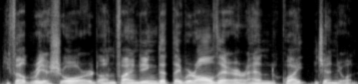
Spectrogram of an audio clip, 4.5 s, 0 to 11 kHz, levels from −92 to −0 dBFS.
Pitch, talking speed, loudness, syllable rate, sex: 125 Hz, 175 wpm, -17 LUFS, 5.0 syllables/s, male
